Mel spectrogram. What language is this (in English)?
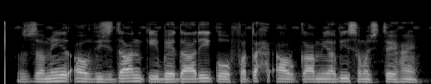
Urdu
